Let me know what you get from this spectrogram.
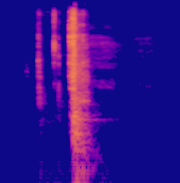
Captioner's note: door closing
